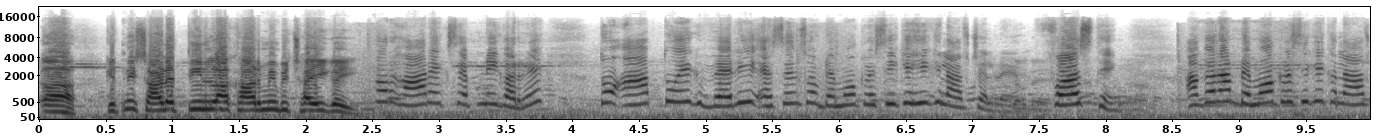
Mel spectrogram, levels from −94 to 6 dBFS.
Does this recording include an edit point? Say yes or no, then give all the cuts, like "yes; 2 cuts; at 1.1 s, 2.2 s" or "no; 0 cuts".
yes; 1 cut; at 2.6 s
